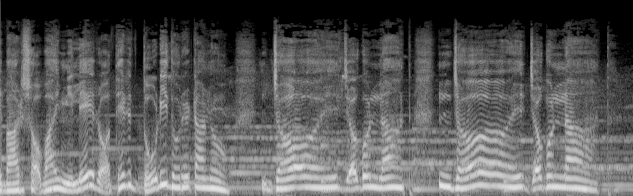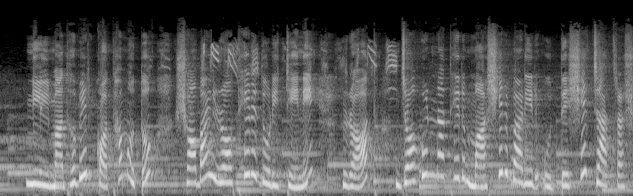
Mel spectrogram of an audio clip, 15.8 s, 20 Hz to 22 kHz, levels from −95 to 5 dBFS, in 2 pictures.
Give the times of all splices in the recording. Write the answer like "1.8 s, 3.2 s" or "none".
none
